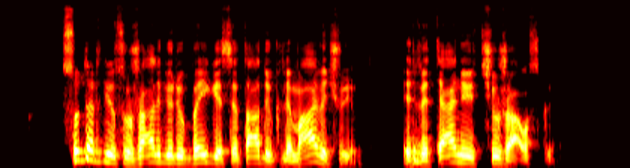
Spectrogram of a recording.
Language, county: Lithuanian, Alytus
